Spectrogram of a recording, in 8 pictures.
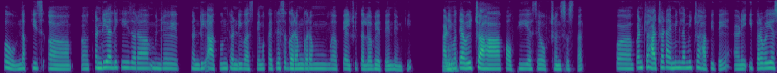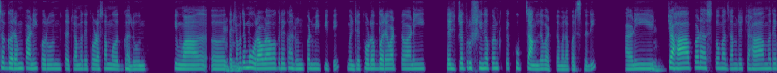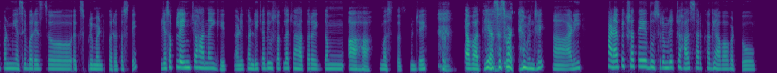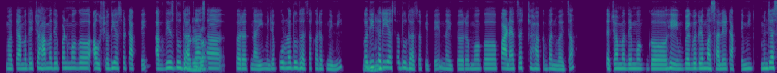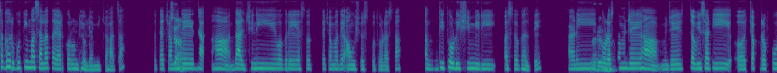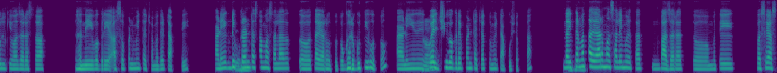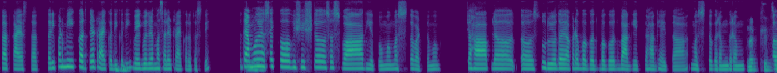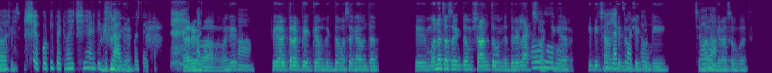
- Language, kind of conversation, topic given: Marathi, podcast, थंडीत तुमचं मन हलकं करण्यासाठी तुम्हाला कोणतं गरम पेय सगळ्यात जास्त आवडतं?
- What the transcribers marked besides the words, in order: tapping; chuckle; other noise; laughing while speaking: "क्या बात हे! असंच वाटतं म्हणजे"; in Hindi: "क्या बात हे!"; laughing while speaking: "शेकोटी पेटवायची आणि तिथे चहा घेत बसायचा"; laugh; other background noise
